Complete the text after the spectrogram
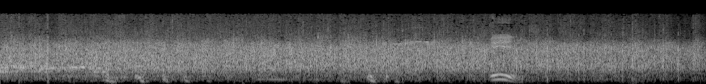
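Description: A crowd applauds steadily for several seconds, a dense, even wash of clapping that stays loud throughout, with a few faint shouts or whoops rising from within the audience.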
